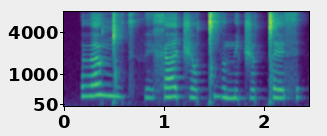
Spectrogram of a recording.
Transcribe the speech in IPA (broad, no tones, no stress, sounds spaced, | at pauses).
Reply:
ð a o̯ ŋ͡ǀ ṳ t͡s θ ɛ̤ x a t͡ʃ ɔ ǀ i̤ o̯ n ɨ t͡ʃ ɔ ǀ ɛ s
